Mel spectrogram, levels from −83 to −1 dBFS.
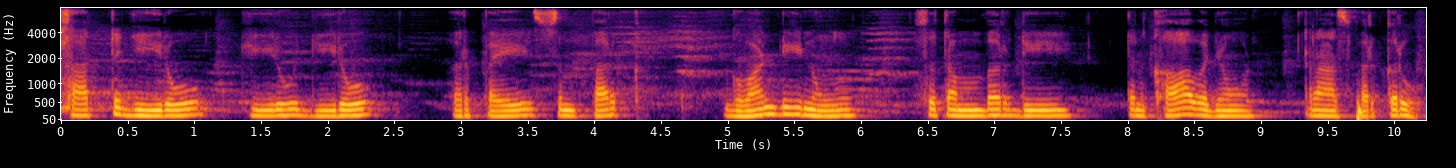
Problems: constant background noise, background conversations at intervals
